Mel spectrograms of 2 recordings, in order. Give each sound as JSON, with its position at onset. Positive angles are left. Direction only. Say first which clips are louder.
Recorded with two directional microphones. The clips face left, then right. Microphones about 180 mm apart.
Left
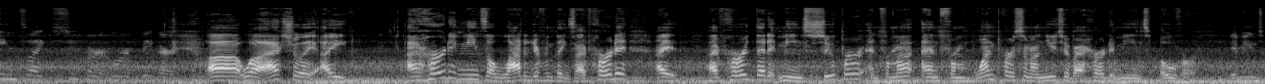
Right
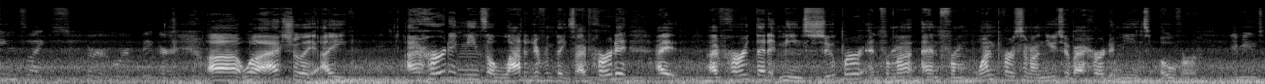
{"t": 2.0, "sound": "speech", "louder": "left 1 dB", "side_deg": 10}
